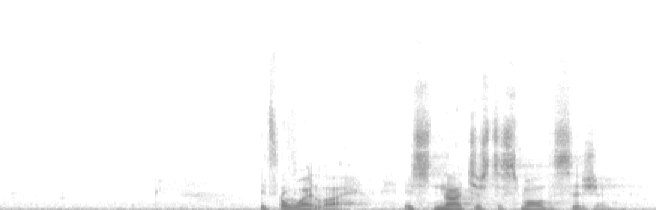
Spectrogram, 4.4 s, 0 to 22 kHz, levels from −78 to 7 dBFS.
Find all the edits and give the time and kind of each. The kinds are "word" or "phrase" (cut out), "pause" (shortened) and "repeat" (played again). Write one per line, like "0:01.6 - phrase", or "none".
0:01.9 - word
0:02.4 - pause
